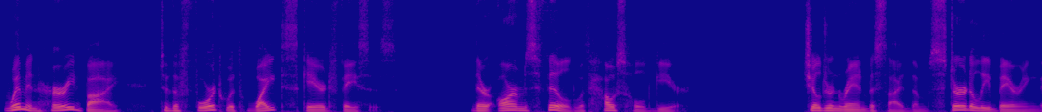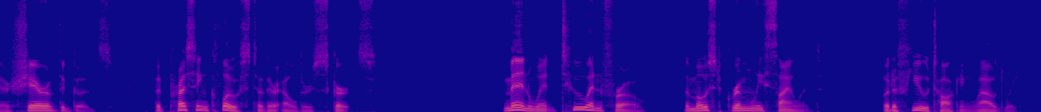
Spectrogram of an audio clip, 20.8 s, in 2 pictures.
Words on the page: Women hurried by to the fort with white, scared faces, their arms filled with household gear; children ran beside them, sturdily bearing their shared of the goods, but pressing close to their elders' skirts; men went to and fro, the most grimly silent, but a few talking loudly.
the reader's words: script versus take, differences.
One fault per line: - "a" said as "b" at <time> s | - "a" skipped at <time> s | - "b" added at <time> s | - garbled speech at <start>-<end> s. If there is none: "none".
- "shared" said as "share" at 10.5 s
